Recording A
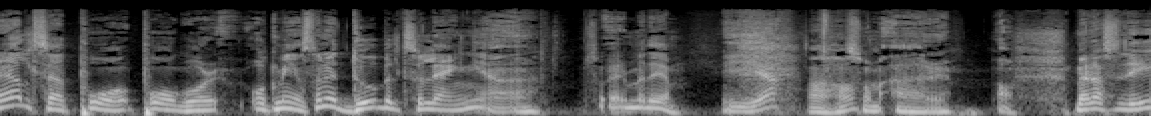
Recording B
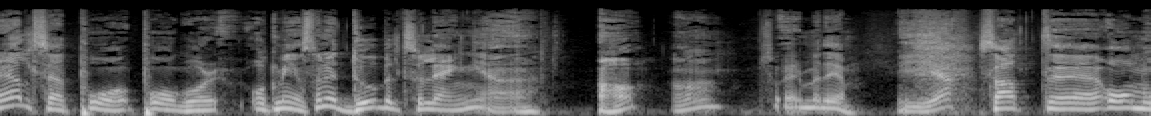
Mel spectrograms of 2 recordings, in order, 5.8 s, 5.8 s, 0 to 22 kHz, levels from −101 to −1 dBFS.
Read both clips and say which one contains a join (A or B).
A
